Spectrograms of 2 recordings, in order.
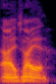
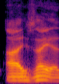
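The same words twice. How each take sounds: First: The name is said with an English pronunciation. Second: The name is said with an American pronunciation. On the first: "English people say Isaiah" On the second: "Americans say Isaiah"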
